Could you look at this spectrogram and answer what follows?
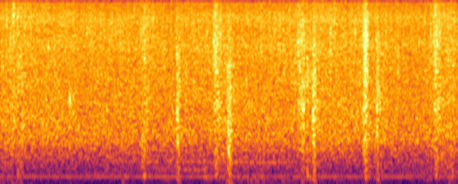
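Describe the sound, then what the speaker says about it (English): Rain falling outdoors, a faint steady hiss with scattered soft drops and light taps, low and distant with no talk. "The rain just had to show up right then."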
